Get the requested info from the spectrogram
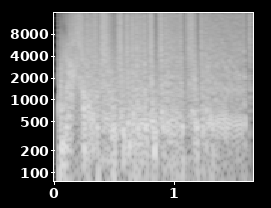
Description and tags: an angry synthesized dog and cat going at it.
TwEak the Mods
